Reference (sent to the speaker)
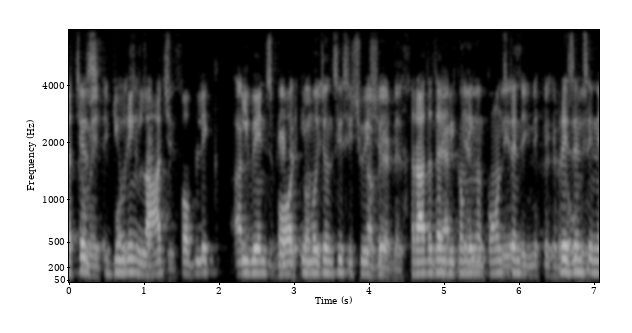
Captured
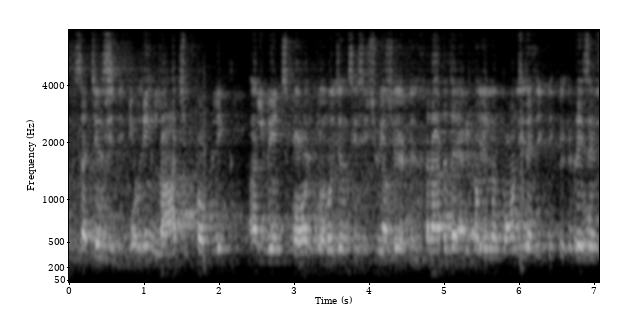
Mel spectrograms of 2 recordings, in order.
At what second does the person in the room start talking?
none

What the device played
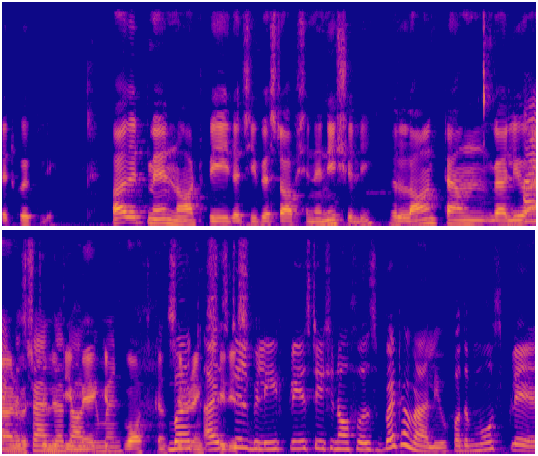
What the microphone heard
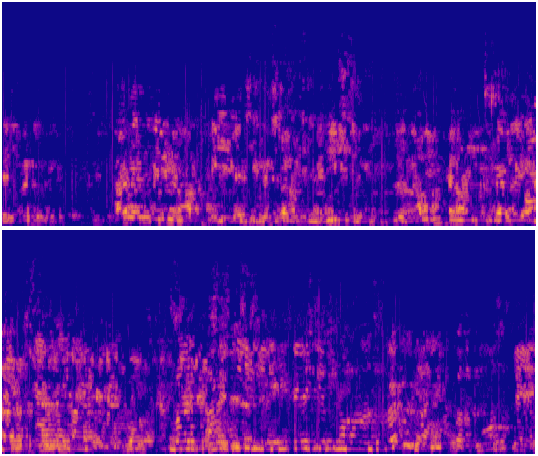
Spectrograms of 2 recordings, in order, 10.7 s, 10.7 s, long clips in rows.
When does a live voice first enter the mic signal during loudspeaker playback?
none

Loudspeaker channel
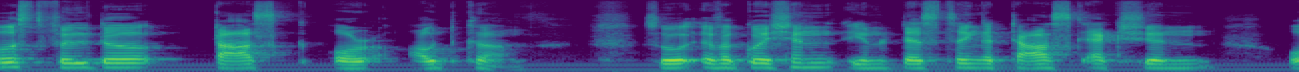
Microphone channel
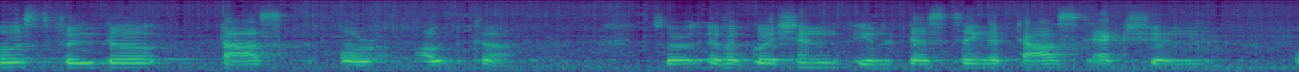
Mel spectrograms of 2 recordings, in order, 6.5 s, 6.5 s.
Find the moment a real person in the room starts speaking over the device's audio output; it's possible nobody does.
none

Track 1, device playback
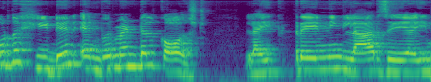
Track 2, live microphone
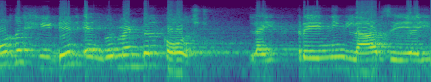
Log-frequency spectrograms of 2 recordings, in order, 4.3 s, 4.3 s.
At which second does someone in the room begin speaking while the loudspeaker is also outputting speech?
none

